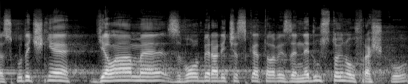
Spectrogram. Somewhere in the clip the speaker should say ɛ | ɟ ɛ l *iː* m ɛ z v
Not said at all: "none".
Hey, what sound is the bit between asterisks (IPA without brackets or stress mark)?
aː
